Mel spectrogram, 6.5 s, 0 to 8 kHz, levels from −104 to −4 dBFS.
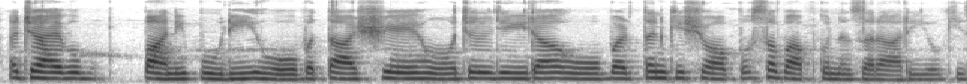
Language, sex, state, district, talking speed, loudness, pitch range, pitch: Hindi, female, Uttar Pradesh, Budaun, 165 wpm, -31 LUFS, 190-210 Hz, 200 Hz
